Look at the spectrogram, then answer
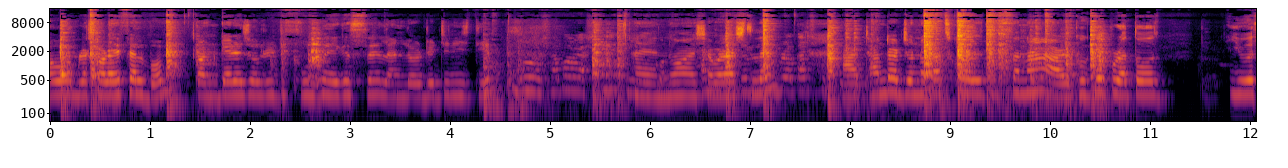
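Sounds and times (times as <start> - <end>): person talking: 0.0 - 11.1
glass plates clinking: 4.4 - 10.8.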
